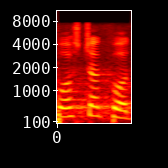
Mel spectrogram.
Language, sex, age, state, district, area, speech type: Bengali, female, 45-60, West Bengal, Purba Bardhaman, rural, read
